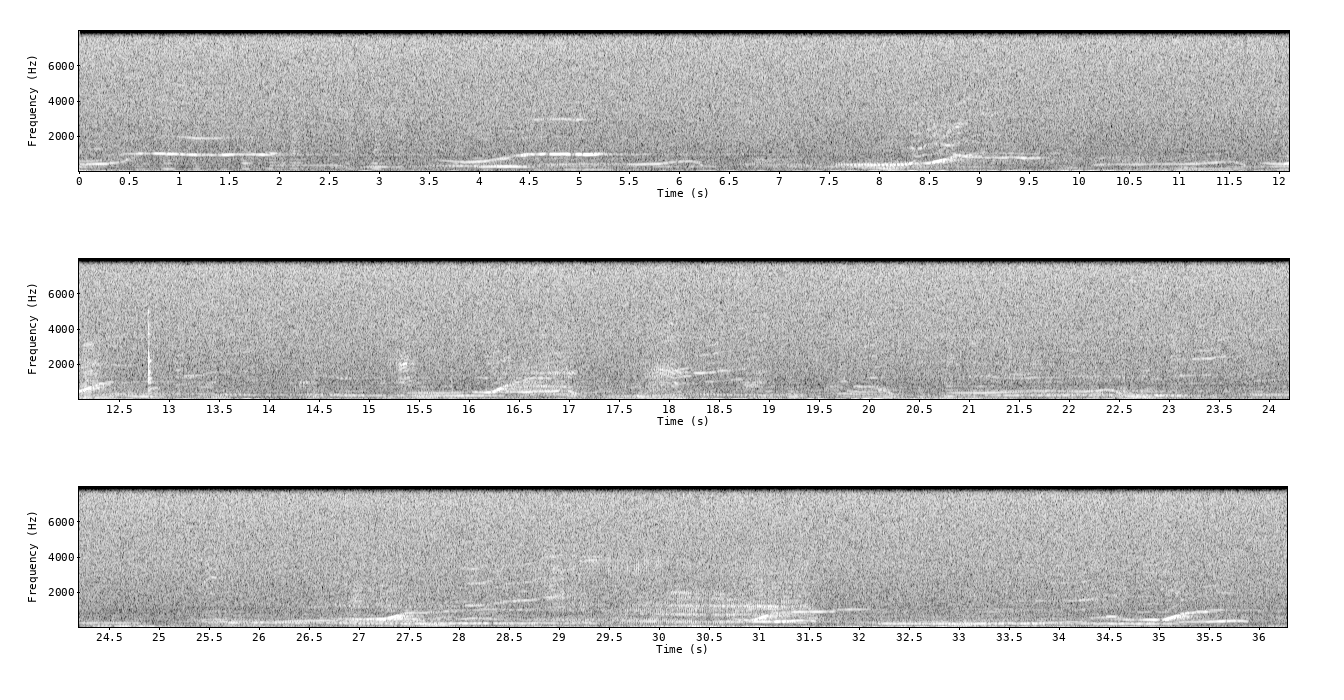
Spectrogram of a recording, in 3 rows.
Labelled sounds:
0.4	1.4	humpback whale, 0.90 to 2.0 kHz
4.2	5.3	humpback whale, 0.80 to 3.0 kHz
8.3	9.6	humpback whale, 0.80 to 2.9 kHz
13.1	13.6	humpback whale, 1.2 to 1.6 kHz
16.3	16.7	humpback whale, 0.80 to 1.2 kHz
17.8	18.7	humpback whale, 1.4 to 1.8 kHz
23.2	23.6	humpback whale, 2.2 to 2.6 kHz
27.4	29.4	humpback whale, 0.80 to 2.7 kHz
31.0	32.1	humpback whale, 0.80 to 1.2 kHz
34.1	35.7	humpback whale, 0.80 to 1.7 kHz

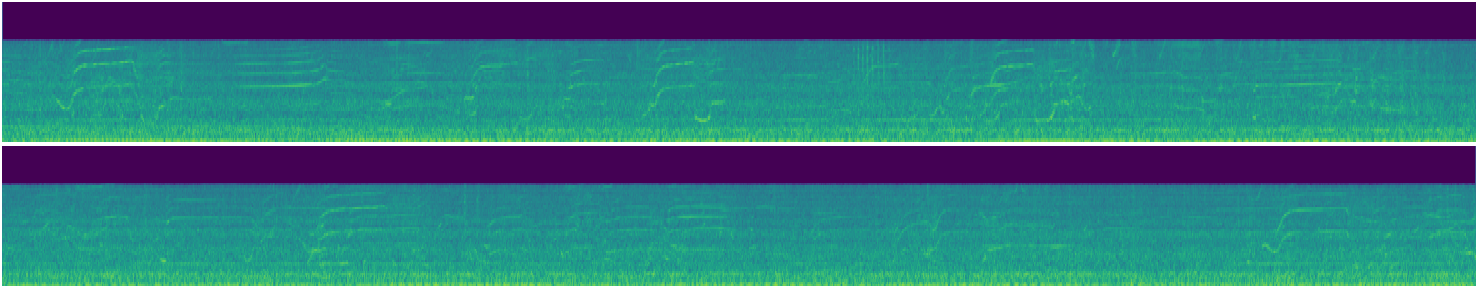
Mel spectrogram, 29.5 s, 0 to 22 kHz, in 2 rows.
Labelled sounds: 0.3	1.8	killer whale, southern resident, 0.64 to 7.8 kHz
2.3	3.4	killer whale, southern resident, 2.1 to 6.7 kHz
3.7	6.1	killer whale, southern resident, 0.67 to 8.0 kHz
6.3	7.3	killer whale, southern resident, 0.56 to 7.8 kHz
15.0	15.6	killer whale, southern resident, 1.1 to 4.0 kHz
16.2	16.9	killer whale, southern resident, 2.1 to 4.1 kHz
17.2	19.0	killer whale, southern resident, 0.78 to 7.7 kHz
20.2	22.1	killer whale, southern resident, 0.75 to 7.9 kHz
23.6	25.4	killer whale, southern resident, 0.67 to 5.9 kHz

